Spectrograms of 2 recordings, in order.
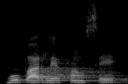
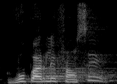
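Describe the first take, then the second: First: The voice falls at the end. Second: The voice rises at the end. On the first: It states that the listener speaks French. "first I am going to read this sentence as a simple statement" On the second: It asks whether the listener speaks French. "we call it intonation. ... By raising your voice"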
